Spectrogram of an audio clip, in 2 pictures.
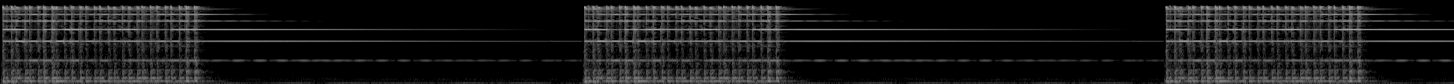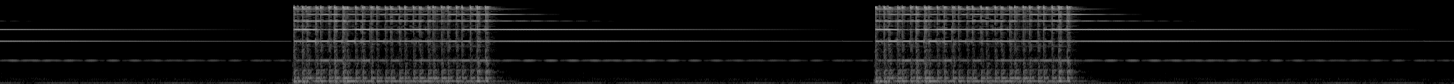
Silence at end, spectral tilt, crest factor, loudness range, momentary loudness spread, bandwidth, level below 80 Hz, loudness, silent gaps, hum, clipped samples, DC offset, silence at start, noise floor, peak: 1.75 s; 0.5 dB/octave; 22 dB; 14 LU; 20 LU; 17.5 kHz; -60 dBFS; -18 LUFS; none; 60 Hz at -65 dBFS; under 0.1%; under 0.1%; 0 s; -56 dBFS; -2 dBFS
